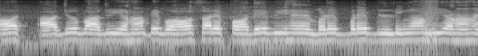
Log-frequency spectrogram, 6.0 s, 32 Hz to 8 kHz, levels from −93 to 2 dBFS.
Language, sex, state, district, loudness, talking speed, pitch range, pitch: Hindi, male, Chandigarh, Chandigarh, -16 LUFS, 160 wpm, 150-155 Hz, 155 Hz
